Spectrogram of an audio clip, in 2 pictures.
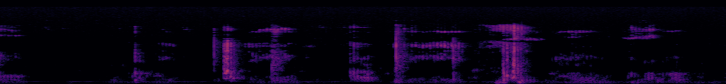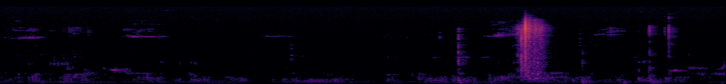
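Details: Domestic cat sucking on a shirt, a nursing-like habit in cats taken early from their mother, tender and affectionate; a low steady purr runs throughout beneath wet sucking clicks and smacking sounds, with a sharper squeaky smack near the end.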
